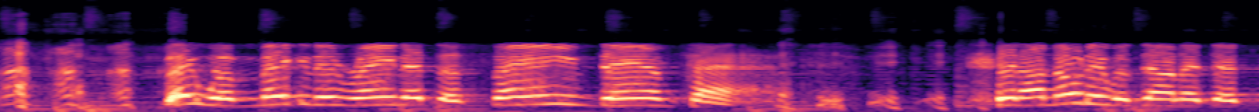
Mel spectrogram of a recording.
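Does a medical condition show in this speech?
No.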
